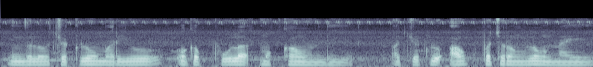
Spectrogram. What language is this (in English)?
Telugu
